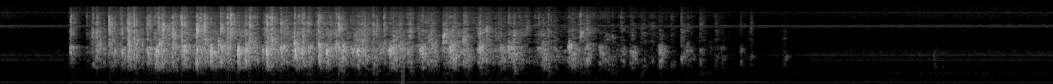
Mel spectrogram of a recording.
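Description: Audience applauding, starting about a second in and fading out after about seven seconds.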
